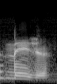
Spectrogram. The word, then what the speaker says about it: Mazur: Is it Mazur? – Major. – Major. Yeah. I knew I would pronounce it wrong.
